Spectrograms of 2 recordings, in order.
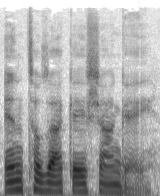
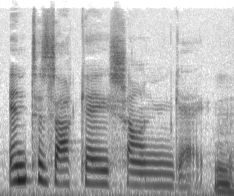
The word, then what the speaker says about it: Ntozake Shange: Ntozake Shange. Ntozake Shange.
